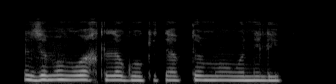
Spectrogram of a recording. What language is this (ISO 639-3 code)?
pus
